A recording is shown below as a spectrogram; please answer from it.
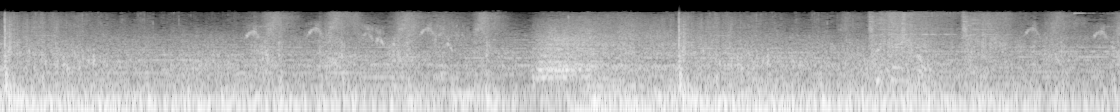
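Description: Repeated blasting-spell explosions from Confringo in Hogwarts Legacy, a dense run of booming crashes and sharp magical bursts layered over game action, with faint voice sounds mixed in.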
